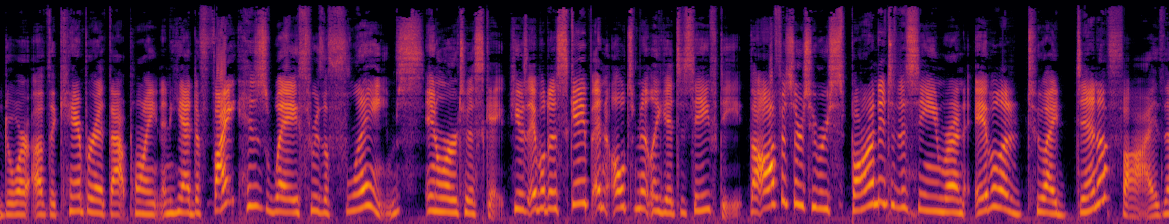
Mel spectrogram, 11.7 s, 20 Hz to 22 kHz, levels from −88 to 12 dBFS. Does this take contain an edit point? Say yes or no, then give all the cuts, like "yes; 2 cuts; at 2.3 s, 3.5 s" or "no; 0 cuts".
no; 0 cuts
